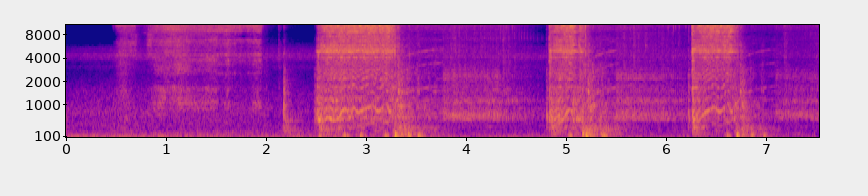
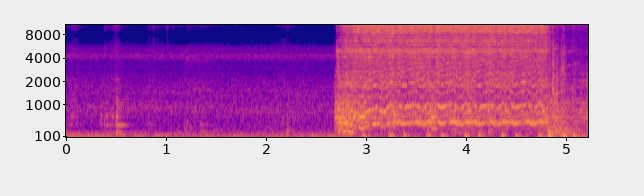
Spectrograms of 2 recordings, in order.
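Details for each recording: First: 1970 Sears Suburban tractor with a 16hp OHV Tecumseh engine, after a no-spark ignition repair, fires and runs in several strong bursts with short pauses, catching cleanly each time; normal running. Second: 1970 Sears Suburban tractor, 16hp OHV Tecumseh, after a no-spark magnet repair: starter cranks, engine fires once or twice then dies with the throttle closed; spark and fuel in the carb throat confirmed, and the throttle cable is found not held in.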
